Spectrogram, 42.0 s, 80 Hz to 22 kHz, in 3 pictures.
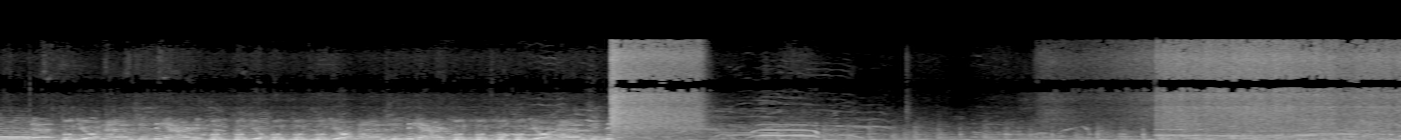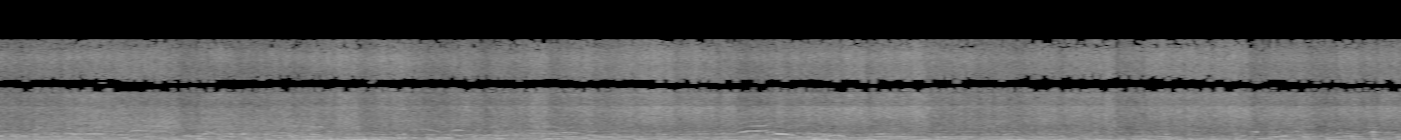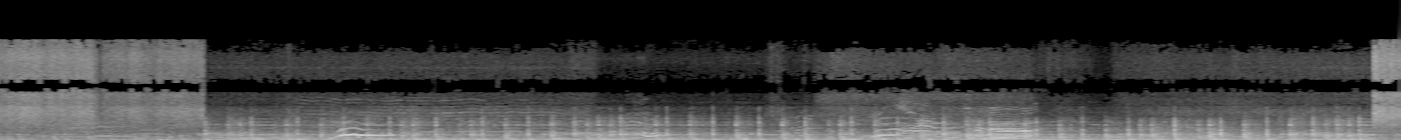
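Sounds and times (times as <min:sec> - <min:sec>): people shouting and screaming: 0:07.1 - 0:24.0, 0:26.4 - 0:35.0, 0:36.2 - 0:38.7
dance music with steady beat: 0:08.4 - 0:41.8.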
